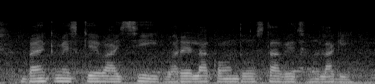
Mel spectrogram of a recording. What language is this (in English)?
Bhojpuri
